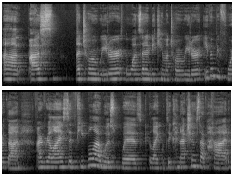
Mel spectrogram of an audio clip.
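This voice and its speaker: With audible room echo, a woman talks at a moderate pace in a fairly high voice, her intonation fairly even. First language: French or Spanish. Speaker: tarot reader. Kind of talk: tarot reading monologue. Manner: casual, halting with fillers.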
